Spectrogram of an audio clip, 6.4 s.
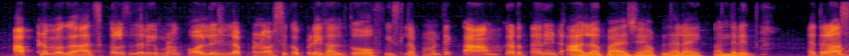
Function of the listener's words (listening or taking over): listening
